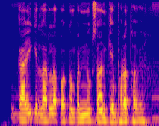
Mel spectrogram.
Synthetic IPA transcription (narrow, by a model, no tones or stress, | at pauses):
ɡaɾikelaɾlapəkəmpəninʊksankebʱəɾət̪ɦʌbḛ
